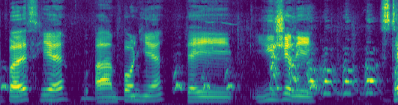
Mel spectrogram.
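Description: Several dogs bark, yelp and whimper on a dog farm in South Korea, their high-pitched, overlapping cries coming in quick bursts with short gaps throughout.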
